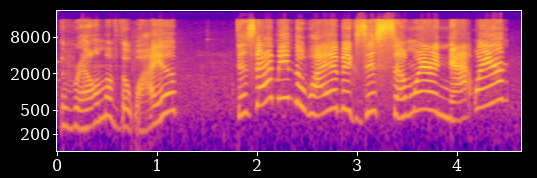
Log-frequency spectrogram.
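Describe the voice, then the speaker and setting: A woman voicing a tiny, excitable, inquisitive fairy companion in a video game, with a chirpy childlike manner. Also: very high voice, normal speed, heavy background noise. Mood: curious, puzzled. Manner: chirpy, inquisitive, refers to self by name. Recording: loud music under the voice.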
